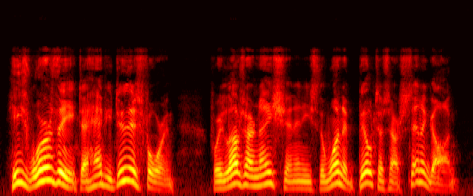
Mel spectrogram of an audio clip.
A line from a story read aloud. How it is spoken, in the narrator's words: they pleaded with him earnestly, saying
